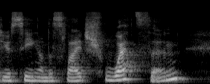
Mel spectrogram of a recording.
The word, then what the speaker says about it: schwätzen: seeing on the slide, schwätzen, it is pronounced like the English W. It's a w sound, schwätzen.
